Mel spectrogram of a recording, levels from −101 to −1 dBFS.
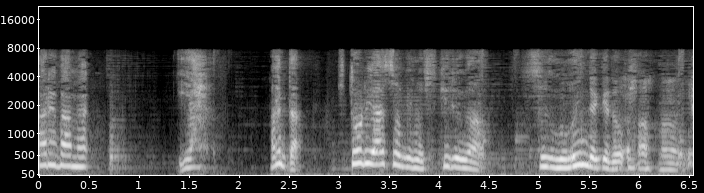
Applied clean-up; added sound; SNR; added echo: neural separator model SepFormer DNS4.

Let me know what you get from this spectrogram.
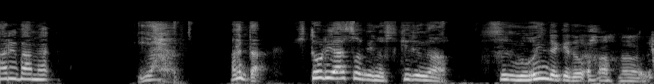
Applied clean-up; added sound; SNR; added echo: neural mask model Resemble Enhance denoiser.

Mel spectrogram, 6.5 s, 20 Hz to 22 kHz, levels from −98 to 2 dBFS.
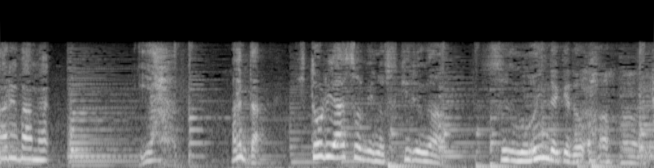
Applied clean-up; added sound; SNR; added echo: none; none; none; none.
